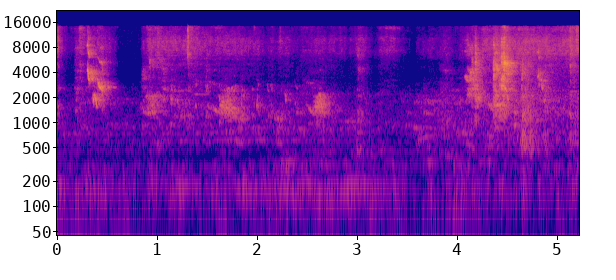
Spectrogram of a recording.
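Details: Green budgerigar pair kept for breeding: several short squeaky chirps, a louder harsh burst near the end, with low hum throughout.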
